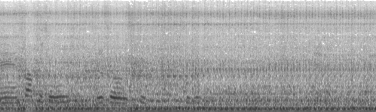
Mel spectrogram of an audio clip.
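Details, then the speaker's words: Diesel engine after stalling and blue/white exhaust smoke complaint and fuel pump check: steady, even idle with smooth low rumble, stable RPM, no hunting, misses or smoke; running normally. "so for the start so no blue smoke or rice smoke on the exhaust Spice and the engine is a RPM is stable"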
